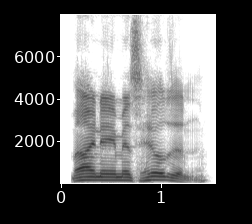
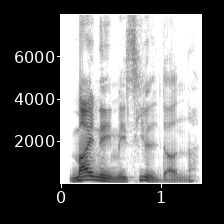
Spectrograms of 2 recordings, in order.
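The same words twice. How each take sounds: First: It is said in a normal voice. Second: It is said in a Dracula voice.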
